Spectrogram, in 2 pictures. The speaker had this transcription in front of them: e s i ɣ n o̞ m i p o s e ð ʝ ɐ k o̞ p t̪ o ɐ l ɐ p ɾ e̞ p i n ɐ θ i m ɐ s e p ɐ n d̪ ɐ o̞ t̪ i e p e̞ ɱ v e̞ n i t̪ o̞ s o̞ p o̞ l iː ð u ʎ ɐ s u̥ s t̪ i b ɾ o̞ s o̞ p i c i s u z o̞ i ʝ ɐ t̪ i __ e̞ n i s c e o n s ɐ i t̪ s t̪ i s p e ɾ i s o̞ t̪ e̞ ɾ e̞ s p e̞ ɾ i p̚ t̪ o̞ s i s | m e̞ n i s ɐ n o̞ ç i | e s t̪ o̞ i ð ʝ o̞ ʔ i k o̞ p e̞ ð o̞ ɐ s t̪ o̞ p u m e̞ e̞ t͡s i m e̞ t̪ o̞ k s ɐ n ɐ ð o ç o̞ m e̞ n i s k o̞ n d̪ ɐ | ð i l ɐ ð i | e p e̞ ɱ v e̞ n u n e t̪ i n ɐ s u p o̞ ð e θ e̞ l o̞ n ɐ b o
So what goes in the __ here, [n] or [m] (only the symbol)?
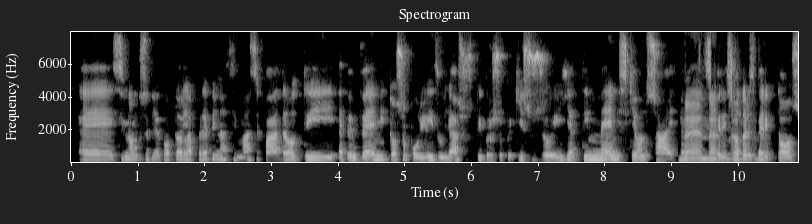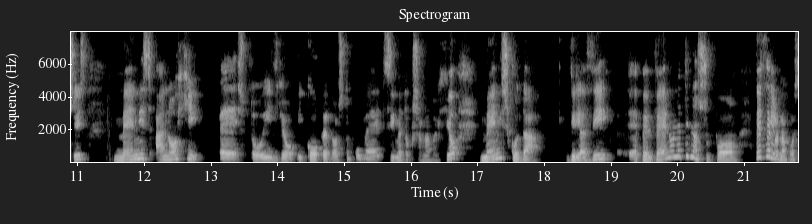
m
